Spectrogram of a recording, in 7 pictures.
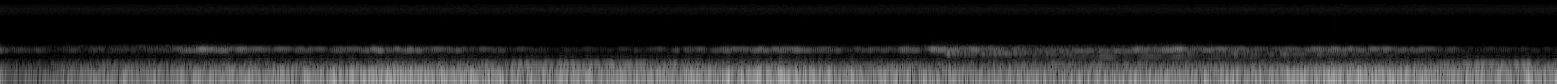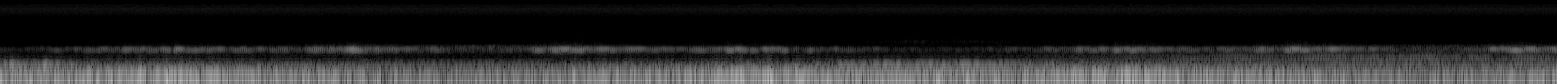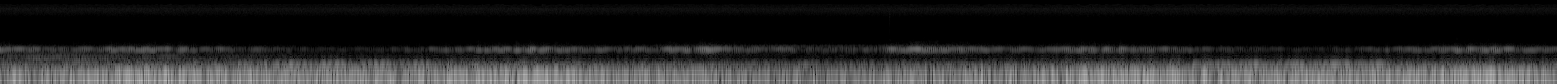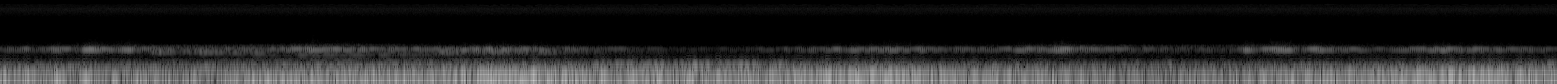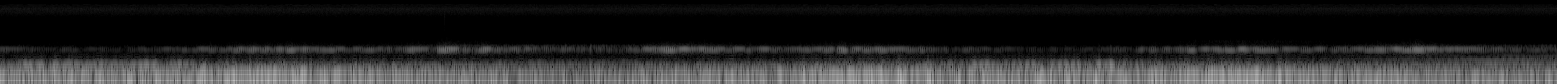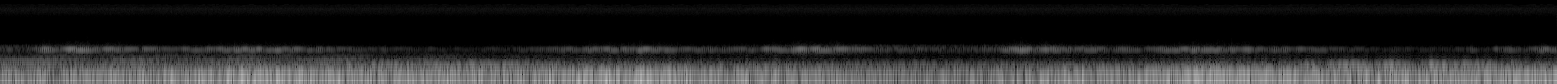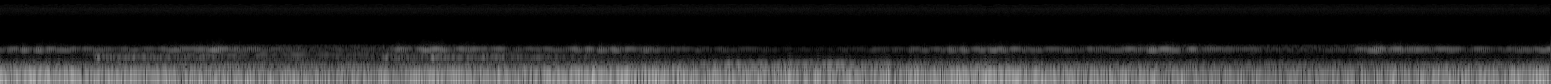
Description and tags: Cavern Ambience Droning
A short loop of a cavern ambiance droning made for a game I'm designing the audio for.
